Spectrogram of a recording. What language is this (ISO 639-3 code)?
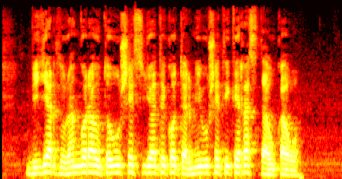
eus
